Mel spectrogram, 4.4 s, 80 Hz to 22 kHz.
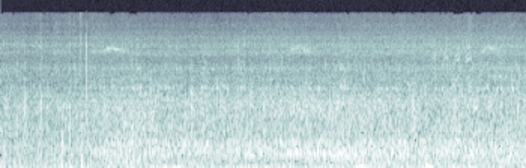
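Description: Faint, steady rumble of wind in the open air around a small homebuilt wind turbine turning in a light breeze of about 12 mph.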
